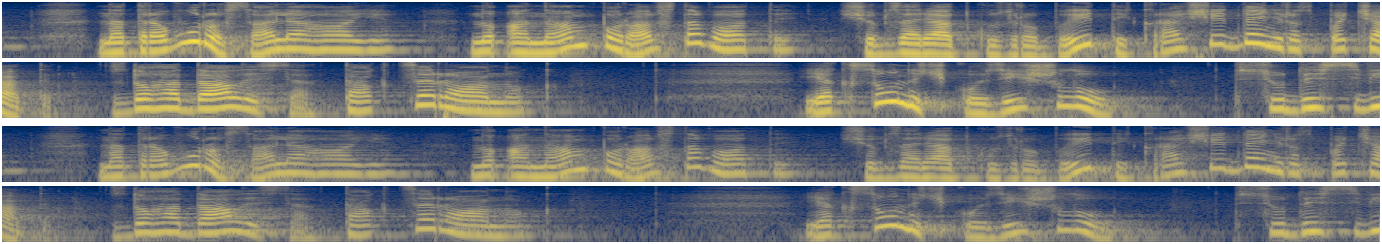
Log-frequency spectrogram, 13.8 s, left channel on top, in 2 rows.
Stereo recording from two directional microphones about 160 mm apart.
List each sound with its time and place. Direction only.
0.5 s a woman's voice: 40° left (ahead or behind)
